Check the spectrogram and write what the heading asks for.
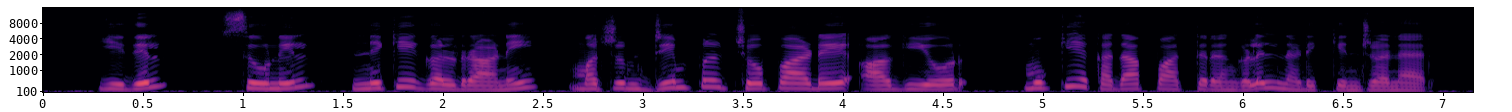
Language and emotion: Tamil, neutral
